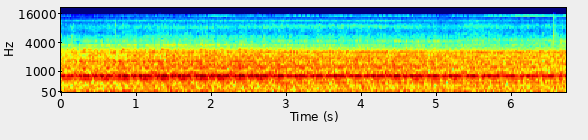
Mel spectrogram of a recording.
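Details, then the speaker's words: 6–7-year-old PC with Corsair VS650 650W active-PFC power supply: steady whirring with a faint cyclic drone about twice a second and a constant tone, like a worn fan bearing; owner ruled out CPU and video card, suspects the power supply. "it's not from processor, it's not from the video card, and I suppose that noise is coming from the power supply."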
